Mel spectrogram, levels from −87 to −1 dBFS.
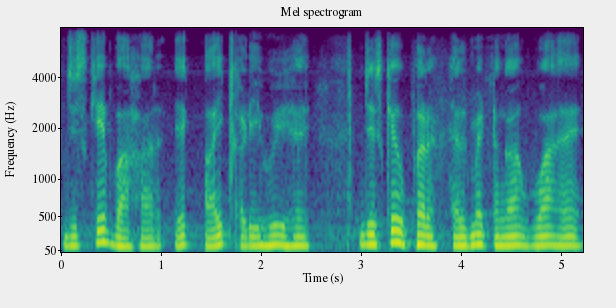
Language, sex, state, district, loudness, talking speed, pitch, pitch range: Hindi, male, Uttar Pradesh, Lucknow, -15 LUFS, 150 wpm, 120 Hz, 115-130 Hz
